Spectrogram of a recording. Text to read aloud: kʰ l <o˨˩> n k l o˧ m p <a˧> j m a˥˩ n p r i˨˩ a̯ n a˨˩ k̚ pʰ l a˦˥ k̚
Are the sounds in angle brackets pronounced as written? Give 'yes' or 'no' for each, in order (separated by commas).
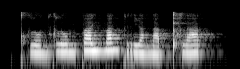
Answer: no, no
